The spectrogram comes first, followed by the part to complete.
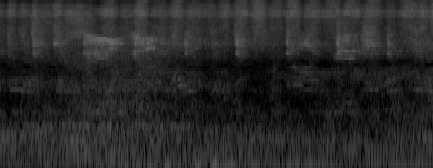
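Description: Faint background music, with soft scratchy rubbing strokes of a cloth working bitumen wax onto the edge of an MDF box.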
